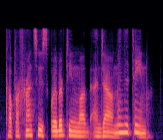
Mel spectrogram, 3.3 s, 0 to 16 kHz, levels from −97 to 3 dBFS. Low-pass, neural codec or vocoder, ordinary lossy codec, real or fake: 7.2 kHz; codec, 16 kHz, 0.5 kbps, X-Codec, HuBERT features, trained on balanced general audio; none; fake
